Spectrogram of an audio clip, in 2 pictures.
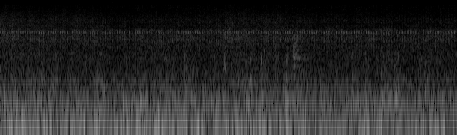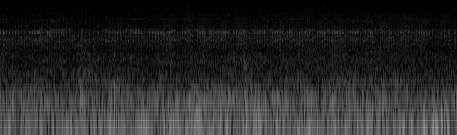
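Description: Gravel bike rolling along a dirt forest trail, picked up by a bike-mounted action camera: a steady rumble of tyres on soil and wind across the microphone, with a few faint clicks of grit under the tyres. A thin steady high-pitched buzz runs over it and stops just at the end.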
